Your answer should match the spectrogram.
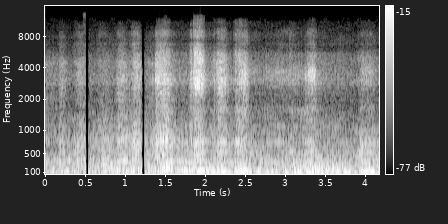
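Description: Faint dirt-track background: a low, steady hum of distant race-car engines running, with a few short, indistinct sounds from people in the middle.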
